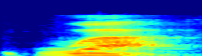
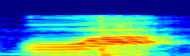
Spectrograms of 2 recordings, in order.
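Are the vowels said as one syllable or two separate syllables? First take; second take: one syllable; separate. First: The two vowels glide together into one syllable. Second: The two vowels are said as separate syllables. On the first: The speaker calls it right. "dibacanya langsung wa" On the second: The speaker calls it wrong. "Bukan oa"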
